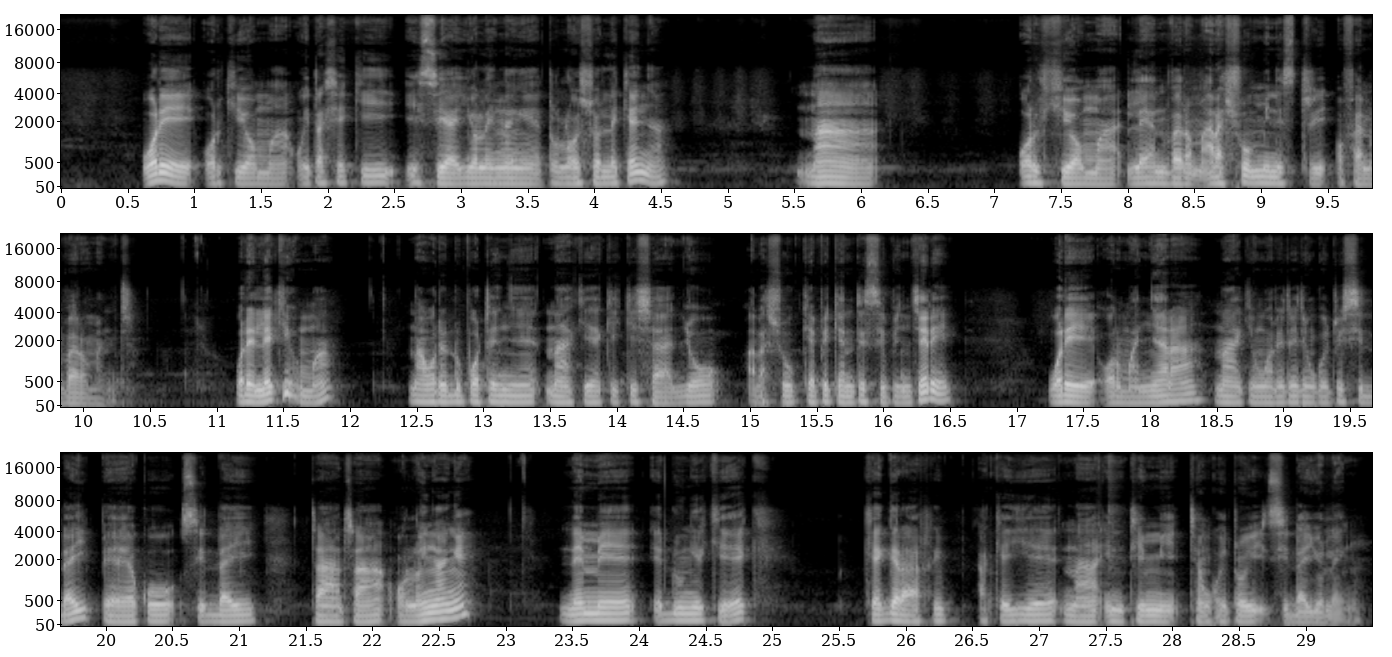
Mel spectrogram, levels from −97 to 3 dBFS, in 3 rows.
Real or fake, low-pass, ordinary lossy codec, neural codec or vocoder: fake; none; none; vocoder, 44.1 kHz, 128 mel bands every 512 samples, BigVGAN v2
